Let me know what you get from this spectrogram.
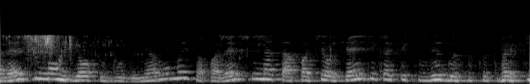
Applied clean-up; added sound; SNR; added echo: none; Sink (filling or washing) / Water tap, faucet; 13 dB; reverberation time 0.5 s.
